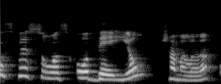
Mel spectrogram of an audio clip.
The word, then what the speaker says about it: Shyamalan: Sim, uh, eu, eu, tinha pensado em falar alguma coisa, é, eu não sei dire, direito pronunciar o nome dele, mas é Shyamalan? – É, Shyamalan. – É assim, Shyamalan.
